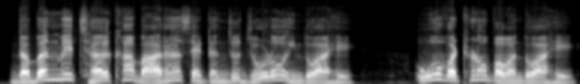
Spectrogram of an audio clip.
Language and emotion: Sindhi, neutral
